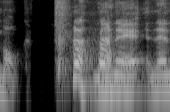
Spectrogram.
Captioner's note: laughs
